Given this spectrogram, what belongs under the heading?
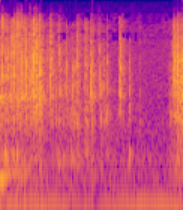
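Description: Close crinkling of a plastic bag filled with gouache paints, irregular crackly rustles in quick bursts, with a louder crunch at the end and no talking.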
